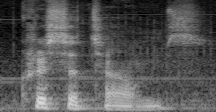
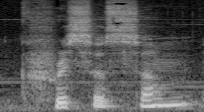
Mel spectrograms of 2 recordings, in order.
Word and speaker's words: Chrysostom: John Chrysostom's. Is that Chrysostom? Chrysostom's book. St. John Chrysostom's. Chrysostom's. Yeah, wow. Great pronunciation.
